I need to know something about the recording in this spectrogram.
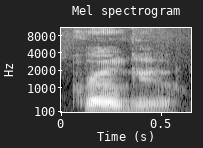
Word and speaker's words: Grogu: yoda command brings up it's pronounced grogu to correct zach every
